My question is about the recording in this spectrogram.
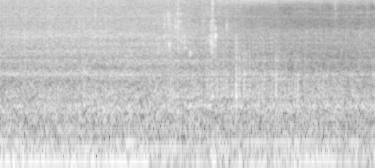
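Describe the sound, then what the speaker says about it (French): Water is poured into a pan of simmering tomato paste, giving a faint, continuous hissing trickle with no voices. "on va ajouter un petit peu d'eau"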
